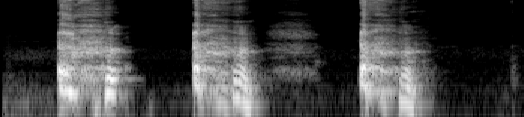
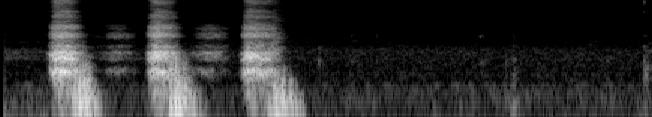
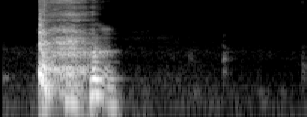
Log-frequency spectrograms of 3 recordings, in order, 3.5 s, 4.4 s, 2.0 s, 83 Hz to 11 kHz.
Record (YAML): three_cough_length: 3.5 s
three_cough_amplitude: 32768
three_cough_signal_mean_std_ratio: 0.41
exhalation_length: 4.4 s
exhalation_amplitude: 25357
exhalation_signal_mean_std_ratio: 0.37
cough_length: 2.0 s
cough_amplitude: 32768
cough_signal_mean_std_ratio: 0.33
survey_phase: beta (2021-08-13 to 2022-03-07)
age: 18-44
gender: Male
wearing_mask: 'No'
symptom_none: true
smoker_status: Never smoked
respiratory_condition_asthma: true
respiratory_condition_other: false
recruitment_source: REACT
submission_delay: 0 days
covid_test_result: Negative
covid_test_method: RT-qPCR
influenza_a_test_result: Negative
influenza_b_test_result: Negative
